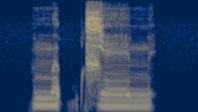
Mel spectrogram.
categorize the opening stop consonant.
plain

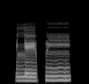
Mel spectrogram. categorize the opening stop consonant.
plain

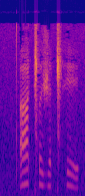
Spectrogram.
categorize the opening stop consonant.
ejective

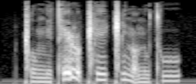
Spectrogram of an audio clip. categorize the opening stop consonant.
click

